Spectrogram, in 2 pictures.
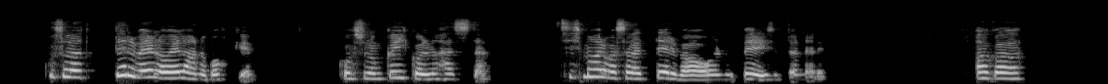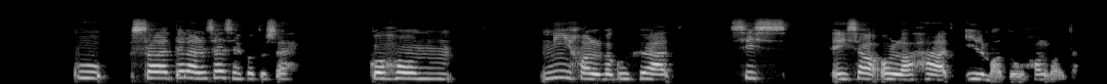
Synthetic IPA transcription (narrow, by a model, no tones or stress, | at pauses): kusɑole̞t̪ːe̞rve̞eloe̞lɑnuko̞hki | kohsulonkɤ̞jkːˑo̞lnu̥ɦæst̪ḛ | sismɑɑrvɑsɑole̞t̪ːe̞rve̞oolnud̪̥̚pe̞ːɾiselt̪ɤnːḛli | ɑɡ̥ɑ | ku | sɑole̞t̪ːˑelɑnut̪sæsekot̪use | ko̞ɦon | iːhɑlvɑkujhyæd̪̥ | sis | e̞jsɑːʔo̞lːɑhæːd̪̥ilmɑ̰t̪uːhɑlvɑ̰ld̪̥ɑ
